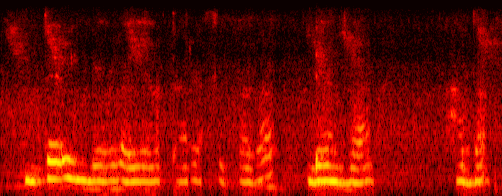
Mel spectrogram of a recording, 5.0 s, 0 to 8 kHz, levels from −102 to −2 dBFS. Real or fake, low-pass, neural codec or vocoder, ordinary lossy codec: real; 7.2 kHz; none; Opus, 16 kbps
